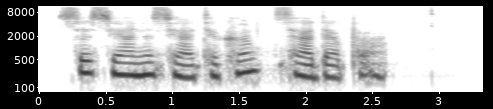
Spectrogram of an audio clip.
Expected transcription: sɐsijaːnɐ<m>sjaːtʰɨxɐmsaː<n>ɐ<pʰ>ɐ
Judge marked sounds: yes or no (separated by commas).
no, no, yes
